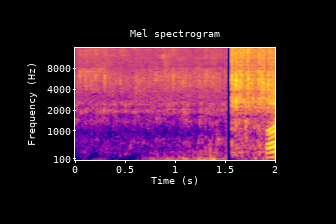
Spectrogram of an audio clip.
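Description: Water from a pump outlet splashing steadily into a small fish tank. The splashing is faint at first under a low rumble on the microphone, then becomes clearer and louder about a second and a half in. A man's voice starts at the very end.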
